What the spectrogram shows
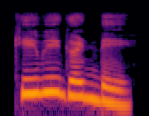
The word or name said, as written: ಕವೆಕಡ್ಡಿ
